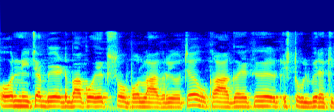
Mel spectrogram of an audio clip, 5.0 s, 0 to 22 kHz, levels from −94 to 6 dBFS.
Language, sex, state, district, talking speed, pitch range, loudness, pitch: Rajasthani, male, Rajasthan, Nagaur, 205 wpm, 130-145 Hz, -13 LUFS, 140 Hz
